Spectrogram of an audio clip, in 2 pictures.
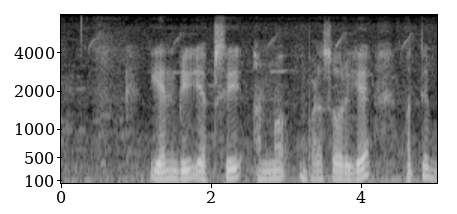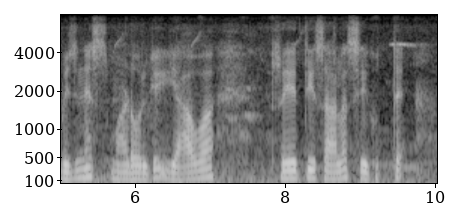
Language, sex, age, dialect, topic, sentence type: Kannada, male, 51-55, Central, banking, question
